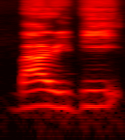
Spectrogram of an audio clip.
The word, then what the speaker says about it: Birabi: viewers you are listening to uh Dr Bar B this is uh a distinguished man yes did I pronounce the name well Babi Babi that's a beautiful name uh your your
